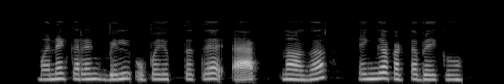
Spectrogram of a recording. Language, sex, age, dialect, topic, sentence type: Kannada, female, 25-30, Central, banking, question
